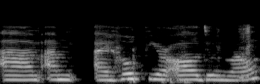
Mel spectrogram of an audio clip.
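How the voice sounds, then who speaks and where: A woman's fairly high, somewhat breathy voice. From Middle East. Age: 20s. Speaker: workshop presenter. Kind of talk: virtual workshop presentation. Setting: virtual conference.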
